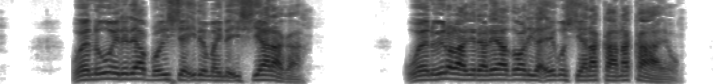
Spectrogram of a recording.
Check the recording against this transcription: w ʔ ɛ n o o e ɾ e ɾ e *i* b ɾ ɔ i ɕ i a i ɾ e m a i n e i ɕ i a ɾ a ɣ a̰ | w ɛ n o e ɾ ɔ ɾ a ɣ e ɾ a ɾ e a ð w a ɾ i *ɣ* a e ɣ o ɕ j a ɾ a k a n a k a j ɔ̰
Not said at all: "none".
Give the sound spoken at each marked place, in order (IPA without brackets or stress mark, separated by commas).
a, ɣ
